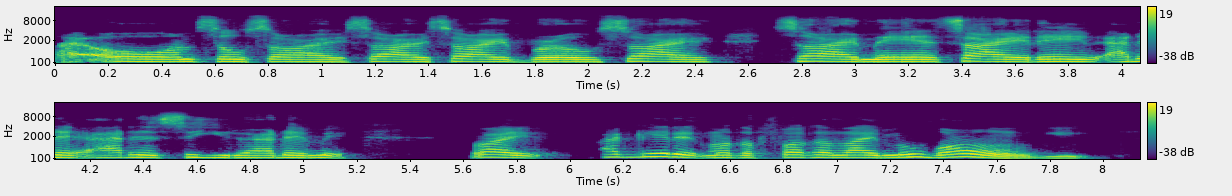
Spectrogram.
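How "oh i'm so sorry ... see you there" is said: put-on over-apologizing, much higher, slower. Describing how a guy who bumped him might react, imitating a super apologetic guy. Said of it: "or he's going to be super apologetic".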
